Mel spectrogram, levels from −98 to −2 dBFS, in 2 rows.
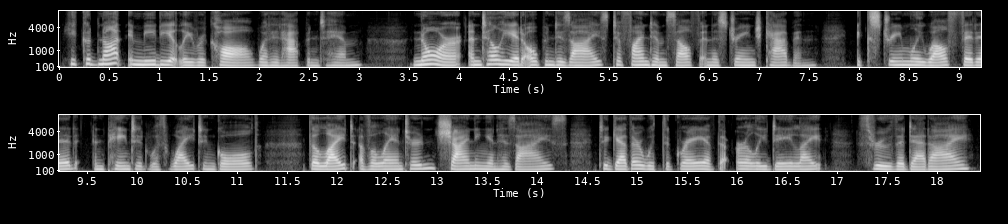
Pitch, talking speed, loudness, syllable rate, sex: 180 Hz, 175 wpm, -21 LUFS, 5.0 syllables/s, female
